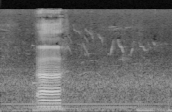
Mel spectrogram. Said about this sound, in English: Also, more seagulls just landed.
